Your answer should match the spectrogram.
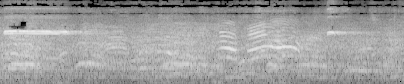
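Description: A referee's whistle blows once, a short steady shrill tone, to restart a youth wrestling bout. Spectators and coaches then shout and yell in a reverberant gym.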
